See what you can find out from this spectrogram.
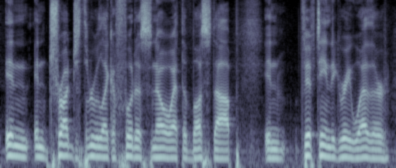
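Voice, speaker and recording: Male sports podcast co-host from New York, mid-pitched, wry and conversational. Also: fairly even intonation, normal speed, smooth. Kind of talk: casual sports roundtable chat.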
